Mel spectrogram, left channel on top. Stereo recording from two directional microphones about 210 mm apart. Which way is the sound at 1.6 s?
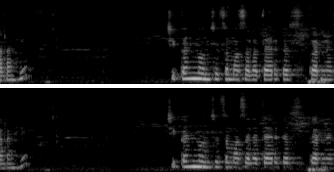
20° left (ahead or behind).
